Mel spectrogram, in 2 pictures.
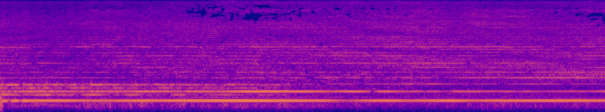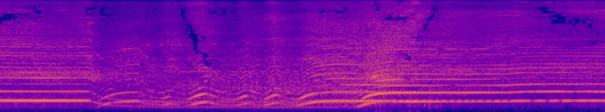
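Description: Gas backpack leaf blower running steadily at high throttle. A little past halfway, the throttle is eased off and opened again four or five times, the engine pitch dipping and climbing back each time, before it settles back to a steady high speed.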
